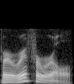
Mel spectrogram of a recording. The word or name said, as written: peripheral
